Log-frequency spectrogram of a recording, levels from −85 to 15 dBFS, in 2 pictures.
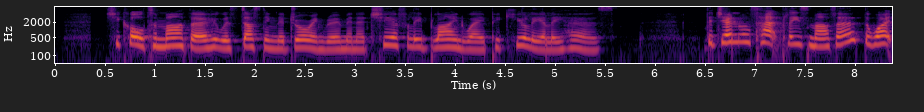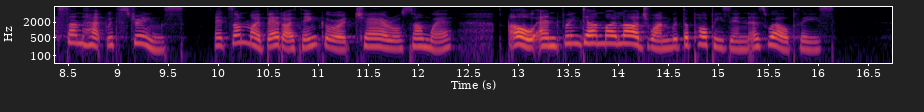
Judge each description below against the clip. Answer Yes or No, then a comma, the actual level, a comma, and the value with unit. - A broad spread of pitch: Yes, wide, 5.8 semitones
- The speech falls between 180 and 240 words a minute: Yes, average, 190 wpm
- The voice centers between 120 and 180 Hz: No, high, 230 Hz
